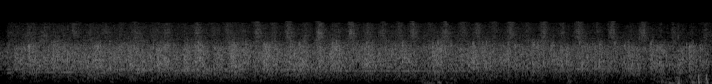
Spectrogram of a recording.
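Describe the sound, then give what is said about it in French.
An audience applauds steadily to acclaim God's name during a sermon, a dense wash of many hands clapping at an even, sustained loudness for several seconds with no voices standing out. “Acclamons son nom.”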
